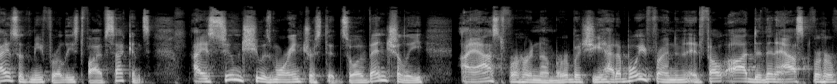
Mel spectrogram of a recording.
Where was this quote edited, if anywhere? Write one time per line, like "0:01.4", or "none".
0:04.5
